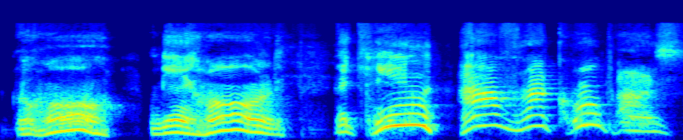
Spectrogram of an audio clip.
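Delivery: very high character voice, swooping wildly. Asked what the character sounds like, the voice actor demonstrates: Peter Lorre-inspired character voice. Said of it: "what does he sound like?".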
